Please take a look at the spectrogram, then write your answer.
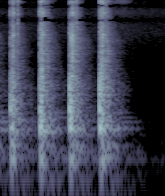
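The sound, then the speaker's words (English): Four firm, evenly spaced knocks on the door of a house just after supper, fairly loud, each a dull wooden thud with a brief ring that fades out after the last one. No one speaks. “We had just finished supper when there was a knock on the door.”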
